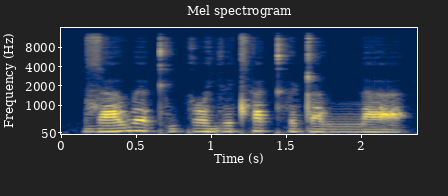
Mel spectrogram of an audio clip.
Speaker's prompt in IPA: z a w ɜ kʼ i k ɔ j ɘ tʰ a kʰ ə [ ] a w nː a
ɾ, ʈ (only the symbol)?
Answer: ʈ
